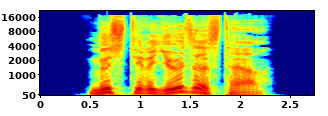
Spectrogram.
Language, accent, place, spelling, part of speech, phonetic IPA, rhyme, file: German, Germany, Berlin, mysteriösester, adjective, [mʏsteˈʁi̯øːzəstɐ], -øːzəstɐ, De-mysteriösester.ogg
- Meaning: inflection of mysteriös: 1. strong/mixed nominative masculine singular superlative degree 2. strong genitive/dative feminine singular superlative degree 3. strong genitive plural superlative degree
